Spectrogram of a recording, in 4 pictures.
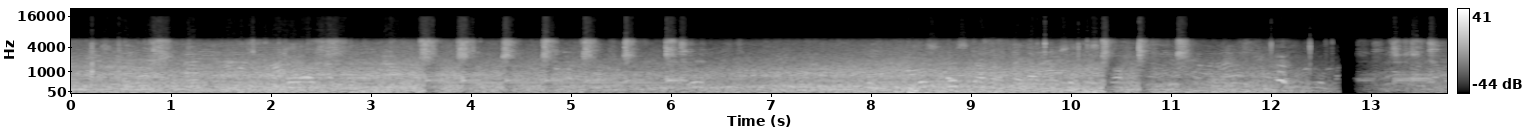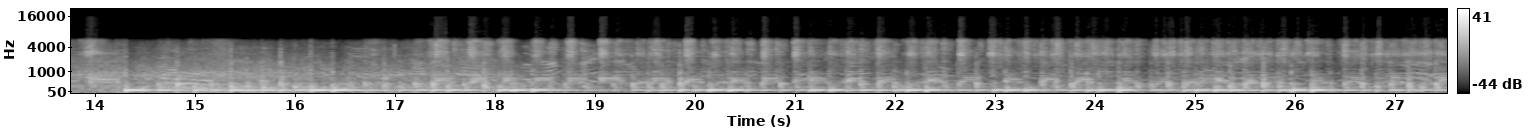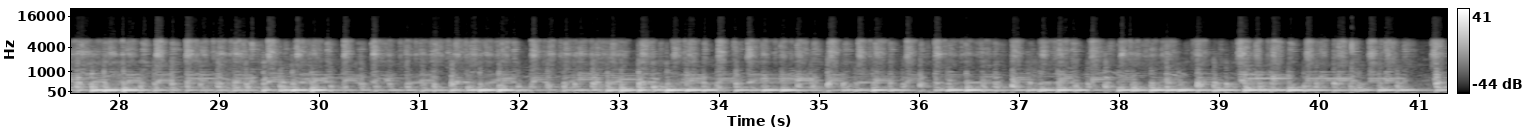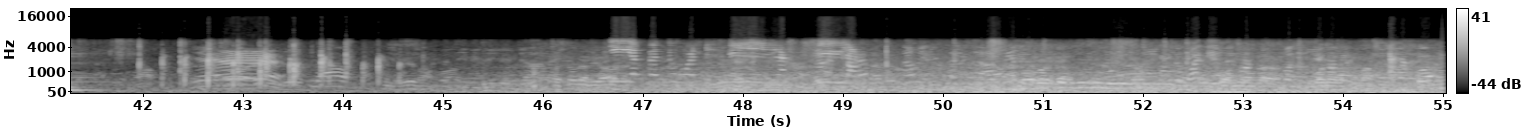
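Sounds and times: hand drum: 3.4s - 6.4s, 12.9s - 41.9s
shaker rattling: 3.5s - 6.3s, 12.9s - 42.0s.

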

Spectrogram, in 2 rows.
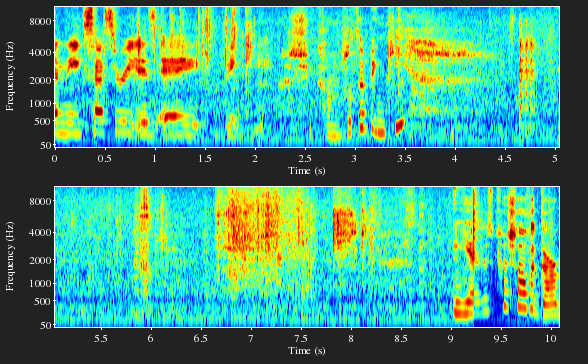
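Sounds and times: plastic packaging crinkling: 1.1s - 2.0s, 5.9s - 8.3s.

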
